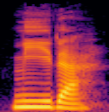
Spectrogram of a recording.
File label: "mira", spanish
